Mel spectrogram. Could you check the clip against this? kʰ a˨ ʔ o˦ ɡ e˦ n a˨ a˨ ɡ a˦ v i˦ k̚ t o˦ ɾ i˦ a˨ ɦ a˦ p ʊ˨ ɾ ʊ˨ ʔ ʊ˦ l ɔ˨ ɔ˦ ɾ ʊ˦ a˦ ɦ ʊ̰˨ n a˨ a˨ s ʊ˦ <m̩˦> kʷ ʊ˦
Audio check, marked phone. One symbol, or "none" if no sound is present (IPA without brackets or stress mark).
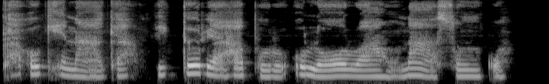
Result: ŋ̩˦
